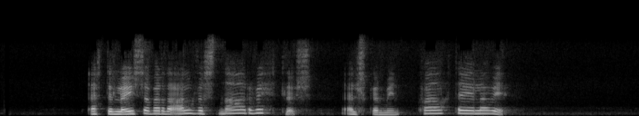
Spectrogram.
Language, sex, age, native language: Icelandic, female, 20-29, Icelandic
